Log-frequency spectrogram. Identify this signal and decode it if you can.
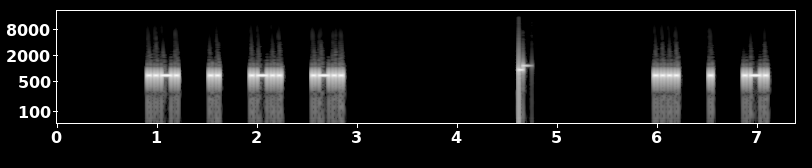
Morse code, heard as a keyed tone, about 34 wpm, spaced as for 20 wpm, 700 Hz. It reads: FILL HER
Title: 3x Character Spacing - Top 500 Words - 35wpm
